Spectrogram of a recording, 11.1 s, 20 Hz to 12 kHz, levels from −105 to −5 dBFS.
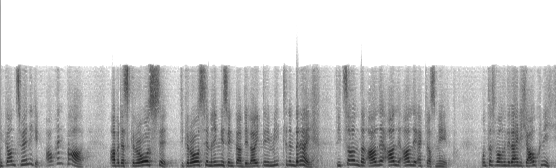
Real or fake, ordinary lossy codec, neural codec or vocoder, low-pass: fake; AAC, 32 kbps; codec, 16 kHz, 0.3 kbps, FocalCodec; 7.2 kHz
